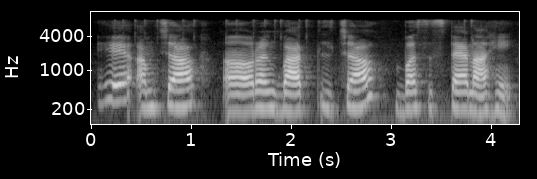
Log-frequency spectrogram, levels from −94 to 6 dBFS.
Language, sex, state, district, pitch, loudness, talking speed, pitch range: Marathi, female, Maharashtra, Aurangabad, 205 Hz, -18 LUFS, 110 wpm, 190-220 Hz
